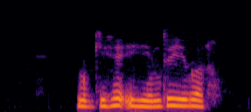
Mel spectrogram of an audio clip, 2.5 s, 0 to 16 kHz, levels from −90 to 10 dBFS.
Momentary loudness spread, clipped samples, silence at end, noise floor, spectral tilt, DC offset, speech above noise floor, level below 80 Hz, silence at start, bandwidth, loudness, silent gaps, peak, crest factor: 11 LU; under 0.1%; 0.45 s; -77 dBFS; -12 dB/octave; under 0.1%; 59 dB; -62 dBFS; 0.75 s; 5.4 kHz; -19 LUFS; none; -8 dBFS; 14 dB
